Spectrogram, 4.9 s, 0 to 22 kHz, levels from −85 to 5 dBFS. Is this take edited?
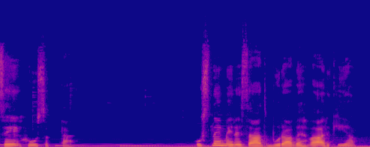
yes; 2 cuts; at 1.0 s, 2.4 s

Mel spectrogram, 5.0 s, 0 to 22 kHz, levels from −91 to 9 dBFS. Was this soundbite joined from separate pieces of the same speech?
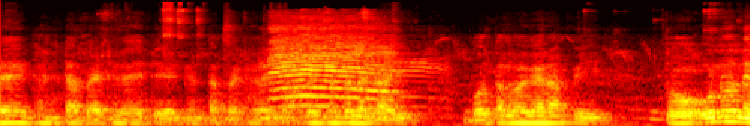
no; 0 cuts

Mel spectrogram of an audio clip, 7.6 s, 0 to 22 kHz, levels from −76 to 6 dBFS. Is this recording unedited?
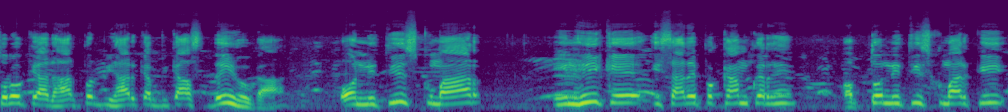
yes; 0 cuts

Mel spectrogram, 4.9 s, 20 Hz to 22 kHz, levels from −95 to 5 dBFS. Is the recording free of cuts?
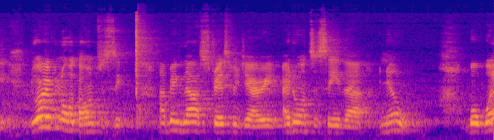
yes; 0 cuts

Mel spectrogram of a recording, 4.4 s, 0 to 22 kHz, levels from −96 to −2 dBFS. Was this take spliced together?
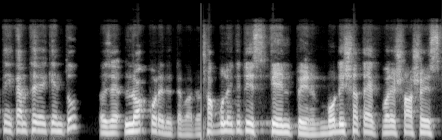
yes; 1 cut; at 2.0 s

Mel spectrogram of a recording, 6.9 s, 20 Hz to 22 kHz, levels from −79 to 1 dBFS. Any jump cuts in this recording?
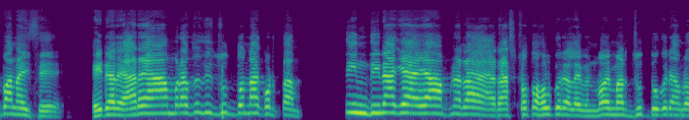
no; 0 cuts

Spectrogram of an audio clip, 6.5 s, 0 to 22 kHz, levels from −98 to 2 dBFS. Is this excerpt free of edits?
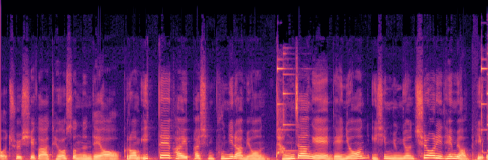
yes; 0 cuts

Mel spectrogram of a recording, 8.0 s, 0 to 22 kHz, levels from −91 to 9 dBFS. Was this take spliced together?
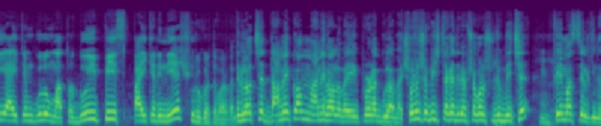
yes; 2 cuts; at 3.1 s, 5.3 s

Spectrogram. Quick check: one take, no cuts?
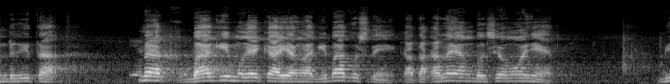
no; 1 cut; at 1.3 s

